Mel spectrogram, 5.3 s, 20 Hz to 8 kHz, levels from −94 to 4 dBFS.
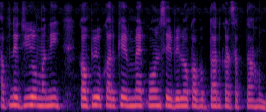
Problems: background sounds at intervals, low volume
